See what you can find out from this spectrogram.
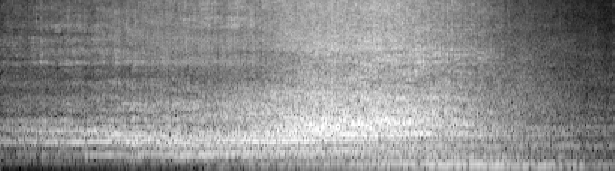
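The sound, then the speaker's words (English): A deep, layered sci-fi spacecraft engine roar, the TIE Fighter bass loop made by layering two elements including elephant growls, with a heavy rumbling bass, swelling steadily to a loud peak midway before easing slightly, heard alone with no voices. “So those two elements layered together are what creates the bass loop for the TIE Fighter.”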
